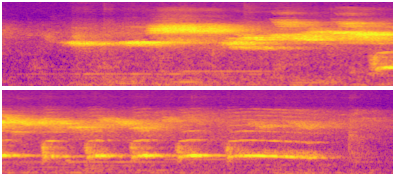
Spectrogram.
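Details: An aviary-kept anggungan, five months old, starts with high sliding whistles, then drops into a series of about six lower, evenly spaced hollow notes.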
